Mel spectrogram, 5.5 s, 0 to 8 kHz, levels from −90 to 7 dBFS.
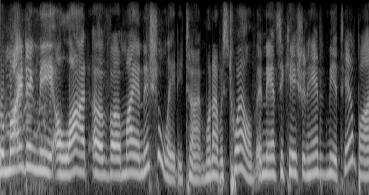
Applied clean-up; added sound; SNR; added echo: none; none; none; none.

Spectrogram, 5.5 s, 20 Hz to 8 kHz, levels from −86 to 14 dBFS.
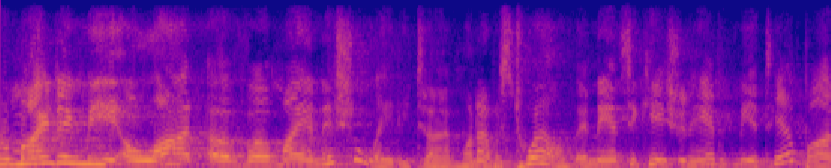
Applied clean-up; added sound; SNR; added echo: none; none; none; reverberation time 1.9 s.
